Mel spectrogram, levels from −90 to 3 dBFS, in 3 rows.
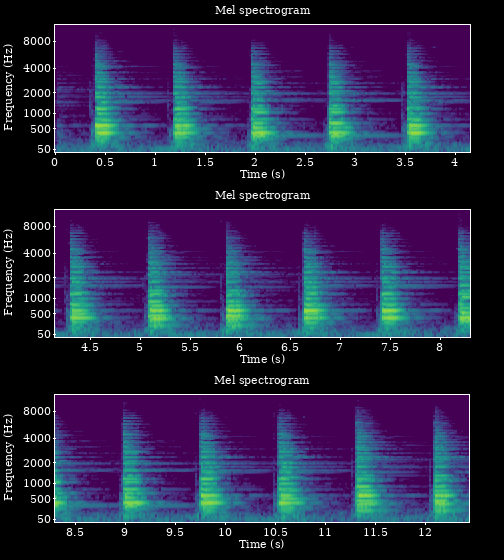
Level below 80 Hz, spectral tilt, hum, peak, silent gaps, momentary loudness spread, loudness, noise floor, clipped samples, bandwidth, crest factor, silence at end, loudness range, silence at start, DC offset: -54 dBFS; -6 dB/octave; none; -2 dBFS; none; 14 LU; -20 LUFS; -53 dBFS; under 0.1%; 7.2 kHz; 20 dB; 0.15 s; 1 LU; 0.4 s; under 0.1%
